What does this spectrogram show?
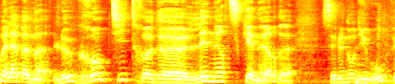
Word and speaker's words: Lynyrd Skynyrd: de chez Galago Music pour vous présenter aujourd'hui Sweet Home Alabama, le grand titre de Lynyrd Skynyrd. C'est le nom du groupe et la manière de le prononcer.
